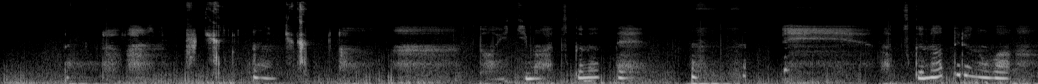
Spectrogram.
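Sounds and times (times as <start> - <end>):
kissing sounds: 1.9 - 3.4
speech: 5.0 - 7.1, 9.2 - 10.3.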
